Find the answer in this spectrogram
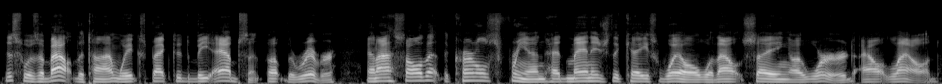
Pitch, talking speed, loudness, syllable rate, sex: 135 Hz, 195 wpm, -19 LUFS, 4.6 syllables/s, male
